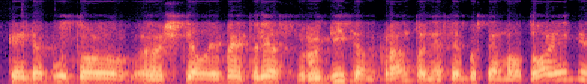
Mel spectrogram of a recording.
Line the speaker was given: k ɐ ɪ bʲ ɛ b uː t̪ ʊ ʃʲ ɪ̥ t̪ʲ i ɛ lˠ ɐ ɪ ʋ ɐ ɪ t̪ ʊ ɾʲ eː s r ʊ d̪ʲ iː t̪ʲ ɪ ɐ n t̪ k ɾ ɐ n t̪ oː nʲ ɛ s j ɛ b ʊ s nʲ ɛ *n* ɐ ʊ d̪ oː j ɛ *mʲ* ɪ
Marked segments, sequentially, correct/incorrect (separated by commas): correct, correct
